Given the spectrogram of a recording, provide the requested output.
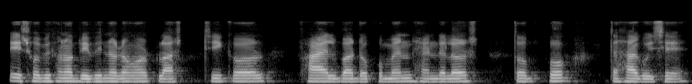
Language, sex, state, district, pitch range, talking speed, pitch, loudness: Assamese, male, Assam, Kamrup Metropolitan, 135-145 Hz, 105 wpm, 140 Hz, -21 LUFS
